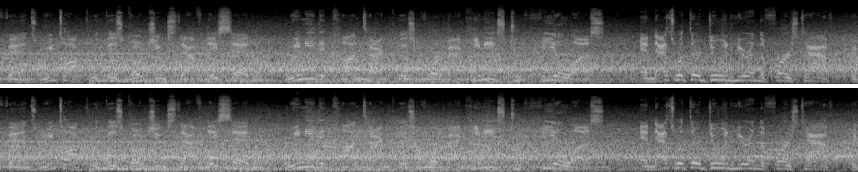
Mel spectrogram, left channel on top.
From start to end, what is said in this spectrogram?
When we talked with this coaching staff, they said, we need to contact this quarterback. He needs to feel us. And that's what they're doing here in the first half.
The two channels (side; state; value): both; normal; correlation 0.47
